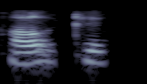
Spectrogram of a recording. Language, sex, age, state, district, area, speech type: Odia, male, 60+, Odisha, Gajapati, rural, conversation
